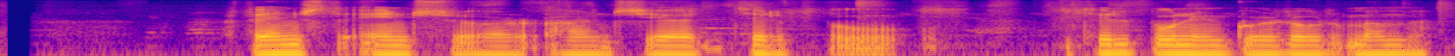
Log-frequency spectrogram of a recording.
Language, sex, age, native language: Icelandic, male, 14, Icelandic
